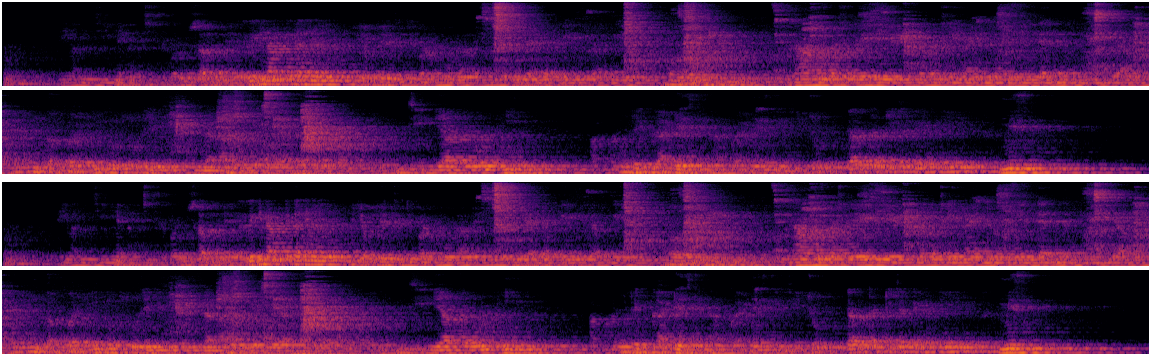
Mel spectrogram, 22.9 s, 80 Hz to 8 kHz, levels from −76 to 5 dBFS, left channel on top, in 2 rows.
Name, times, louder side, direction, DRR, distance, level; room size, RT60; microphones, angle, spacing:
voice 1, 0.5-1.2 1.5-6.3 6.7-7.1 7.7-15.3 15.7-16.7 17.3-21.7, right 1 dB, 70° right, -8 dB, 0.5 m, -29 dB
sound 1, 4.7-11.4 11.8-12.3 12.9-14.7, equal, 15° right, 0.9 m, -34 dB
voice 2, 6.6-7.6 13.7-13.8 15.4-15.8 17.6-18.0, left 1 dB, 45° left, -3 dB, 0.3 m, -32 dB
2.6 x 2.3 x 2.3 m, 2.7 s
head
